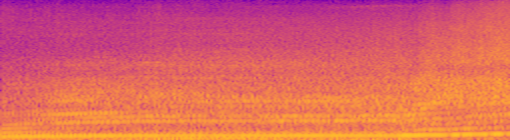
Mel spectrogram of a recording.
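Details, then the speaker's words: Cammed Miata: heavy, boomy low exhaust drone holding steady, then rising in pitch with revs; oversized trumpet-like exhaust tip amplifies the sound, making it sound bad. "ound like a trumpet so it enhances the sound and makes it sound like absolute garbage so um next owner can deal with that"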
